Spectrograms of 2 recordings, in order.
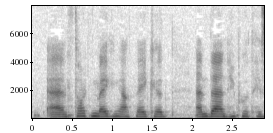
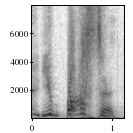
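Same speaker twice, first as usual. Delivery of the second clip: higher and much louder, furious; angry shout; 7 semitones higher, 10 dB louder, slower than usual. A narrator's reading. Narrator shouts furiously at Draco in bed. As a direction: hurl it at him in rage. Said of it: "I shouted angrily".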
